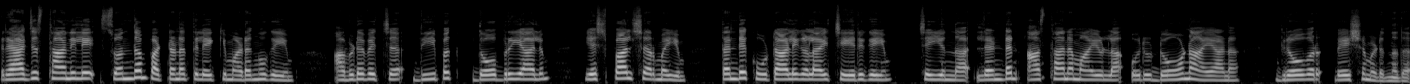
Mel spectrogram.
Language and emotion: Malayalam, neutral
